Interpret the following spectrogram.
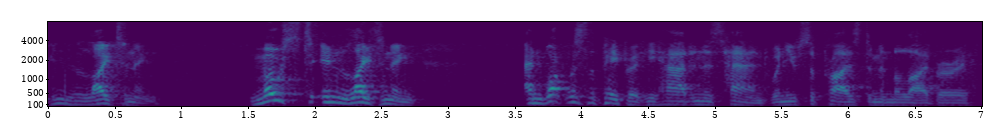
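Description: An actor playing a keen, commanding detective, probing and theatrical, in a classic radio drama. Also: male voice, on the low side, animated, moderate pace, fairly bright tone. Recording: noisy old radio recording.

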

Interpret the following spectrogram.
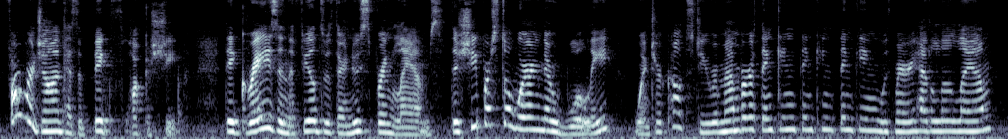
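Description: A woman's voice: a little high, animated, brisk, a bit bright, a little hiss or hum. A middle-aged woman reading a picture book aloud as a preschool teacher, expressively, with little asides to young children. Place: indoors, home living room.

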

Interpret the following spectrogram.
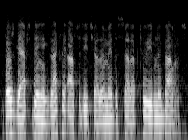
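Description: A man's voice: lowish voice, steady tone, fast talker. An American man narrating a scripted 1940s training film in a wry, understated way, on an old film soundtrack. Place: voice-over recorded for a film. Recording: dull, band-limited old film soundtrack.

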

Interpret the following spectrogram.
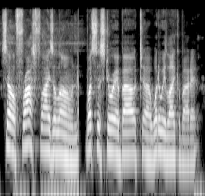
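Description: A man's voice: a little high, moderate pace. A man co-hosting a podcast, discussing fiction casually and appreciatively as he thinks aloud. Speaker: podcast co-host.

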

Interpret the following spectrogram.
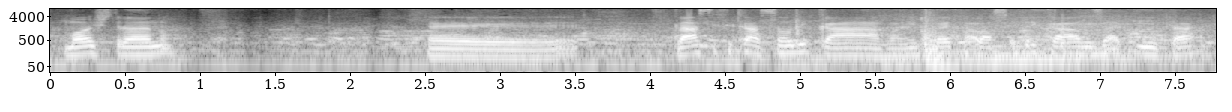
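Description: Hyped man at a car fair. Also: a little high. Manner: upbeat, repeats catchphrases and "família". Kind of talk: hyped sales walkaround. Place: outdoor car lot. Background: crowd chatter at a car fair.

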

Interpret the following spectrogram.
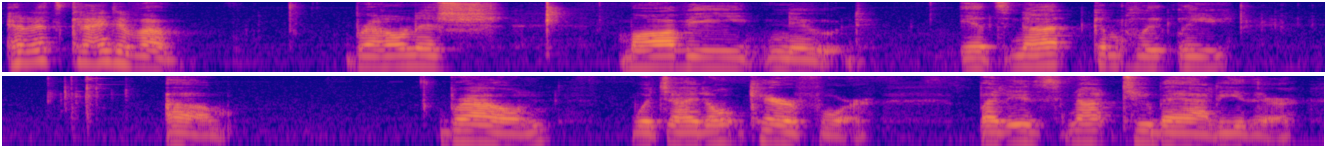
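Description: A middle-aged woman vlogging her daily makeup in a small bedroom, chatty and homey, her voice hoarse from a cold. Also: a bass voice, slow pace, pauses often, a bit bright, a little hiss or hum. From United States. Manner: chatty, homey, laughs easily, trails off. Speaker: beauty vlogger. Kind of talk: casual daily makeup chat to camera.

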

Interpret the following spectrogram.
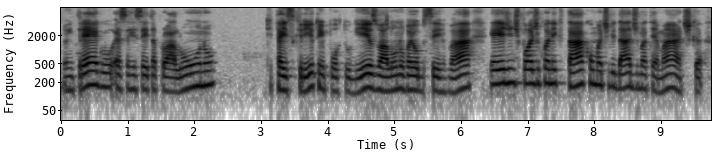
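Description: This is a man's voice, pitched a little above the usual, delivering an online course lecture. He explains step by step in a measured way. Hesitation fillers break up his sentences. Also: fairly bright tone. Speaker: course instructor.

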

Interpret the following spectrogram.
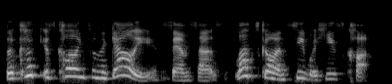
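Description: A young woman with a slightly high voice reads a picture book for children as their teacher. It was recorded on a video call, so the sound is rather dull. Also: sing-song, moderate pace. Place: indoors, on a group video call.

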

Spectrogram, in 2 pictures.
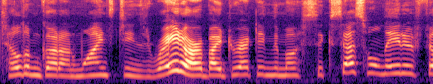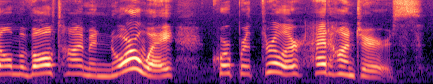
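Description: A young woman with a distinctly high voice presents scripted film news. She speaks as the host of an online movie show. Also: brisk, darkish tone. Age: young adult.

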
